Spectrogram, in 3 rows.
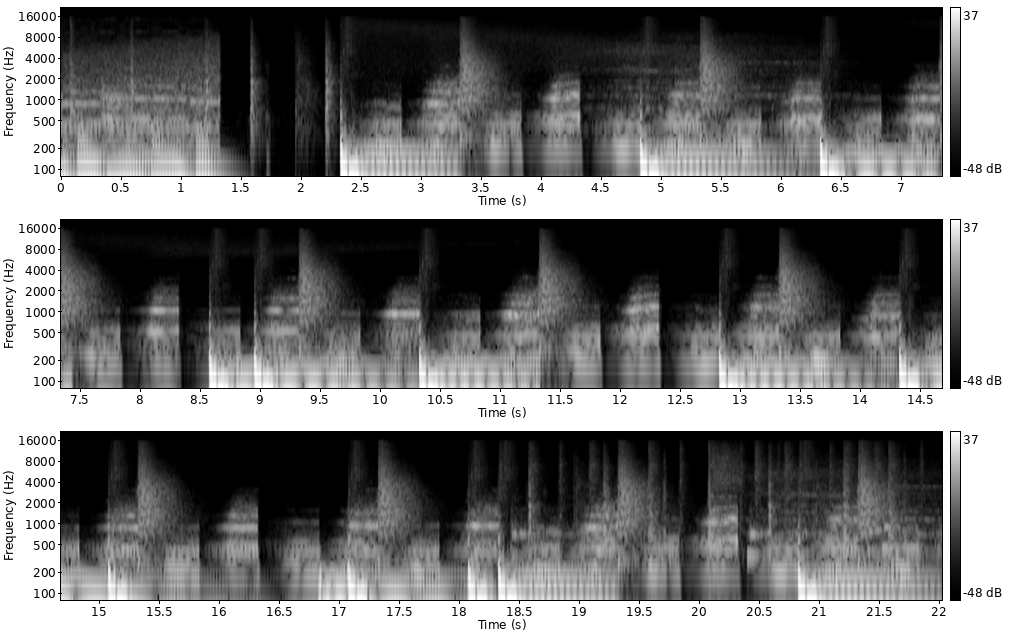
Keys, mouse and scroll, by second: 5.3 alt+click, 14.0 alt+click, 18.6 alt+click.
